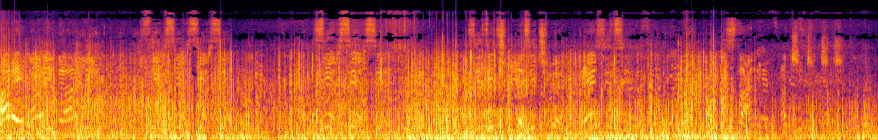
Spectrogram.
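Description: Heavy wind buffeting the microphone over the engine of a Toyota Land Cruiser Prado crawling in four-wheel drive over a mound of sand and rock.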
